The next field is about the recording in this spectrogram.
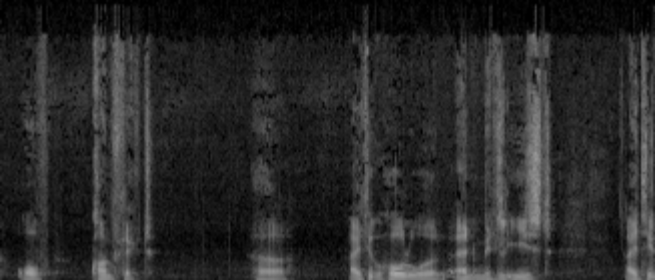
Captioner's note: speaks in foreign language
